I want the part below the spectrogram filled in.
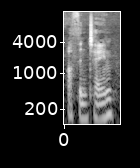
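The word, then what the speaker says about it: Authentane (αὐθεντεῖν): The Greek word is authentian. – Authentane, yep. – Authentane, mm-hmm. Okay. – E-I-N.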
